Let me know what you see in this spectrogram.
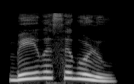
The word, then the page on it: ಬೇವಸಗೊಳು: Kannada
